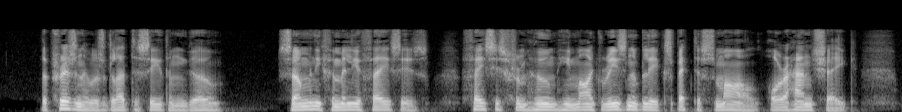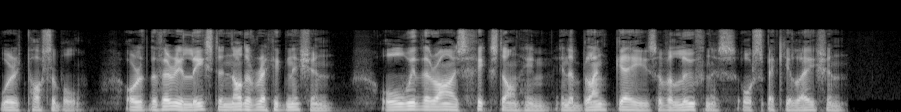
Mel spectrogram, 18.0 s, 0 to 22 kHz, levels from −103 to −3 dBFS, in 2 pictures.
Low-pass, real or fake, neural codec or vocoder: 7.2 kHz; real; none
